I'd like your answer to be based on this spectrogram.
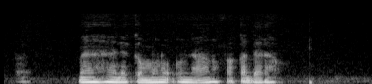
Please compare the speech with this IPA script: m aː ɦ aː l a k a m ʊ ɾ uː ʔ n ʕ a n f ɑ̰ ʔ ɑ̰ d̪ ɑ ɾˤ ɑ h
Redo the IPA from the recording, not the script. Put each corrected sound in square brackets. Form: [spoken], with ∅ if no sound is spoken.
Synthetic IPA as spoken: m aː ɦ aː l a k a m ʊ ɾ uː ʔ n ʕ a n f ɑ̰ [q] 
